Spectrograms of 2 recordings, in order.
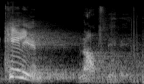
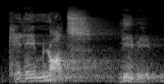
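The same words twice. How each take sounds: First: Kill him, then a break before not leave him; pause after him. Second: Kill him not, then a break before leave him; pause after not. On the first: Teacher reading the second comma version with the pause after him. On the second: Teacher reading the first comma version with the pause after not. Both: Shown as a demonstration. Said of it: "let me put comma here".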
